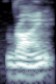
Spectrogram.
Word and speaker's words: Rhine: Rhine five dollars Canadian saying Rhine is pronounced rhyme like the Rhineland I'd really like a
